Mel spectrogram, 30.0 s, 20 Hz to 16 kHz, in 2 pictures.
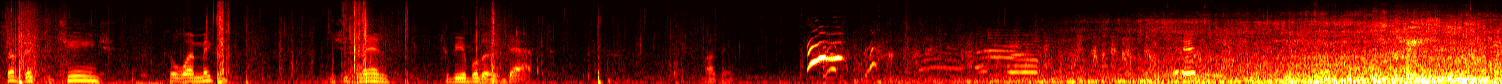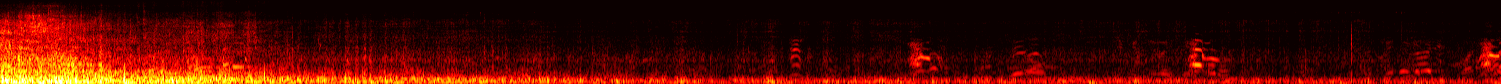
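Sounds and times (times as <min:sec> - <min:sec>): sled runners and paws on snow: 0:00.0 - 0:30.0
sled dogs yelping and whining: 0:08.0 - 0:18.0, 0:22.7 - 0:25.6, 0:26.7 - 0:27.4, 0:29.8 - 0:30.0.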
